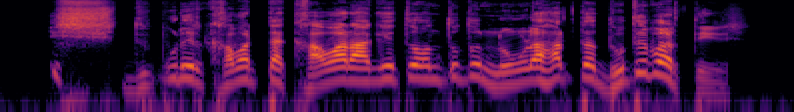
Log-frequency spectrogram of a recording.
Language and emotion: Bengali, disgusted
